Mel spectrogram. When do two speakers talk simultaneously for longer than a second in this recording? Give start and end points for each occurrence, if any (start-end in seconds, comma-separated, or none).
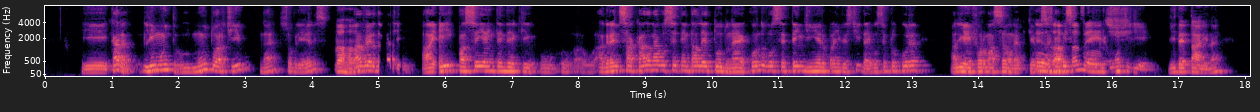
14.8-16.3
